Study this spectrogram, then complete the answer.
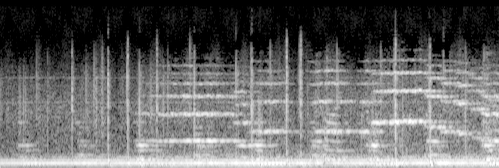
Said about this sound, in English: Toy? No, clock. That is the clock.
